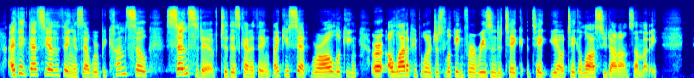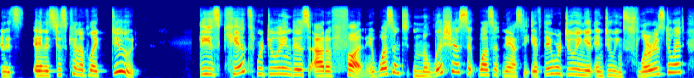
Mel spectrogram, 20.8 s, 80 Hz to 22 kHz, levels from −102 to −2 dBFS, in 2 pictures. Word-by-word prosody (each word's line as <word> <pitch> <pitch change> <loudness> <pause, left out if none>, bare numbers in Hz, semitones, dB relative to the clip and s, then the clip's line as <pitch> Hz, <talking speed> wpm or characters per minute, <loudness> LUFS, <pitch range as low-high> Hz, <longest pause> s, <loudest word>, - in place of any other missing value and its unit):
I 250 - +6
think 330 +3 -4
that's 275 -1 +2
the 280 - 0
other 255 -1 +2
thing 240 -5 -2
is 185 0 -7
that 180 -2 -1
we're 205 +1 -7
become 265 +9 -9
so 240 -7 0 0.3
sensitive 285 - +2
to 215 - -6
this 195 -2 -3
kinda 175 -4 -3
thing, 155 -1 -6
like 215 - -3
you 235 - -6
said, 230 - 0
we're 195 +1 -2
all 210 +2 +5
looking 210 -3 -8 0.2
or 230 0 +7
a - - +5
lotta 225 +3 +5
people 240 -4 -9
are 195 - -3
just 195 0 -7
looking 210 0 -3
for 200 -1 -5
a - - -5
reason 200 0 -1
to 170 - -10
take 190 +2 -2
take, 185 - -3
you 190 - -4
know, 160 - -3
take 190 +4 -6
a - - -6
lawsuit 175 -1 +1
out 140 -2 0
on - - -6
somebody. 480 -3 -6 0.6
And 215 -1 -2
it's 200 0 -5 0.2
and 235 0 +5
it's 230 0 +1
just 270 -1 -3
kind 305 -5 -1
of 255 -1 -2
like, 230 -2 +2
"Dude, 425 +2 +4 1.0
these 290 -1 +4
kids 365 +10 +1
were 300 -1 -6
doing 300 0 -2
this 260 -1 +3
out 225 +1 +7
of 220 -1 0
fun. 250 +3 +4
It 210 - -8
wasn't 345 - +1
malicious, 375 - +1
it - - -4
wasn't 260 -2 0
nasty." 200 -3 -2
If 220 0 -2
they 285 +4 +1
were 320 0 -3
doing 275 -2 -1
it 235 -1 +3
and 220 0 -2
doing 235 -5 -6
slurs 240 +10 +1
to 390 0 -2
it, 400 +1 0
230 Hz, 220 wpm, -24 LUFS, 200-285 Hz, 1.0 s, or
